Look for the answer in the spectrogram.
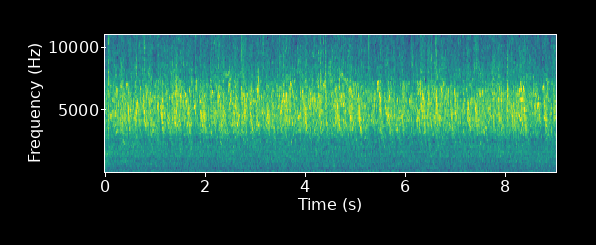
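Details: Many sparrows gathered together in a lively flock; a constant wall of overlapping high-pitched chirps and chatter, unbroken for nine seconds, with a faint low background rumble.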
